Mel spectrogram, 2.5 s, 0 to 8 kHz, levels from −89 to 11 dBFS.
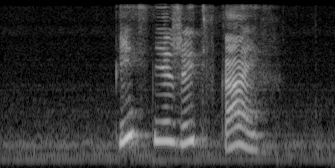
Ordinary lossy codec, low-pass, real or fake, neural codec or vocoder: none; 7.2 kHz; fake; vocoder, 44.1 kHz, 128 mel bands, Pupu-Vocoder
